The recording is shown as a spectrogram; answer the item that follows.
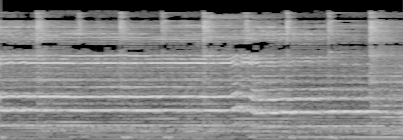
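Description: A woman singing a pop song into a microphone, holding one long note and then stepping down to a second long note about halfway through.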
